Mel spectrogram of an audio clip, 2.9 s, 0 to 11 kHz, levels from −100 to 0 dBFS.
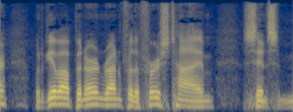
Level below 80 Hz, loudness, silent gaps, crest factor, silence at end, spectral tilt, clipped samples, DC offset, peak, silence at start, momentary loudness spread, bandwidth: -62 dBFS; -24 LUFS; none; 18 dB; 0 s; -4.5 dB/octave; under 0.1%; under 0.1%; -6 dBFS; 0 s; 13 LU; 11 kHz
